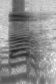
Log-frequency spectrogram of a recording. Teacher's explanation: با کو را کے ساتھ ملانا ہے، اس کو پر کر کے را کو موٹا کر کے پڑھنا ہے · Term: را موٹا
